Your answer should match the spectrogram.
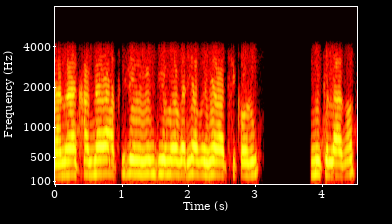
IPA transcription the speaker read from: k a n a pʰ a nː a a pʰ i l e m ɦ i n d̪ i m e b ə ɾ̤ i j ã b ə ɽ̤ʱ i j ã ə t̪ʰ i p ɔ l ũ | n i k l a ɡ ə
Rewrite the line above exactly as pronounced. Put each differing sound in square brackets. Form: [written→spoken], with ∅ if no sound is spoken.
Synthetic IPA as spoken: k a n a [pʰ→kʰ] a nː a a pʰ i l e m ɦ i n d̪ i m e b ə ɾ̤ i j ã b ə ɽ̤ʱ i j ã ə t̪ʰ i [p→k] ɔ [l→ɾ] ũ | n i k l a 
